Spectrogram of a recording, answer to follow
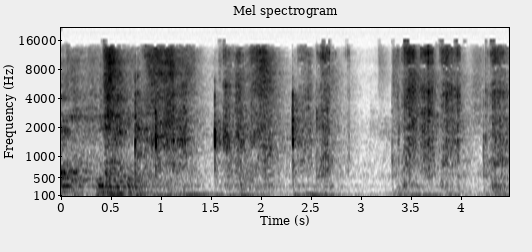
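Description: A hand-held stone scratching letters into a plastered wall, in a run of short scraping strokes with a brief pause near three seconds.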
